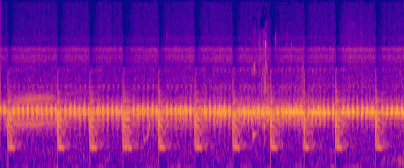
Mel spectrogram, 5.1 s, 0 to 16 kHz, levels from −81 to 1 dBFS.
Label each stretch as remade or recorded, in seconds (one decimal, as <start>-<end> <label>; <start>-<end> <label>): 0.0-5.1 recorded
